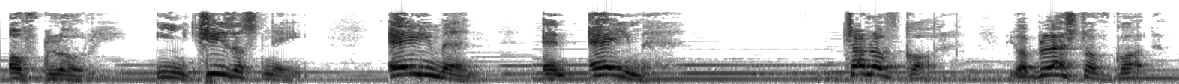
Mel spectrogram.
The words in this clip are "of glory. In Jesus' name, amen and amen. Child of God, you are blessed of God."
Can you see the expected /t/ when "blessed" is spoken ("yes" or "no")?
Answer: yes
